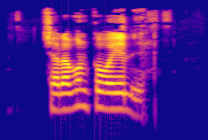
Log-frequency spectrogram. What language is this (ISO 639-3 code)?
pus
